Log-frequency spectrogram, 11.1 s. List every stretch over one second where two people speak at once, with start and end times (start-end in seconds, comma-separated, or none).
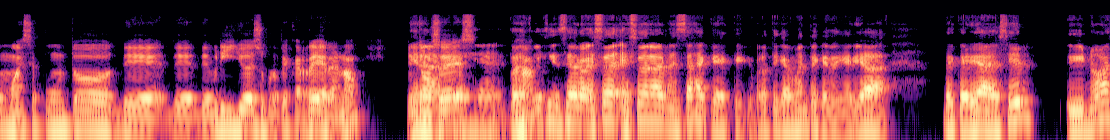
4.1-5.5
